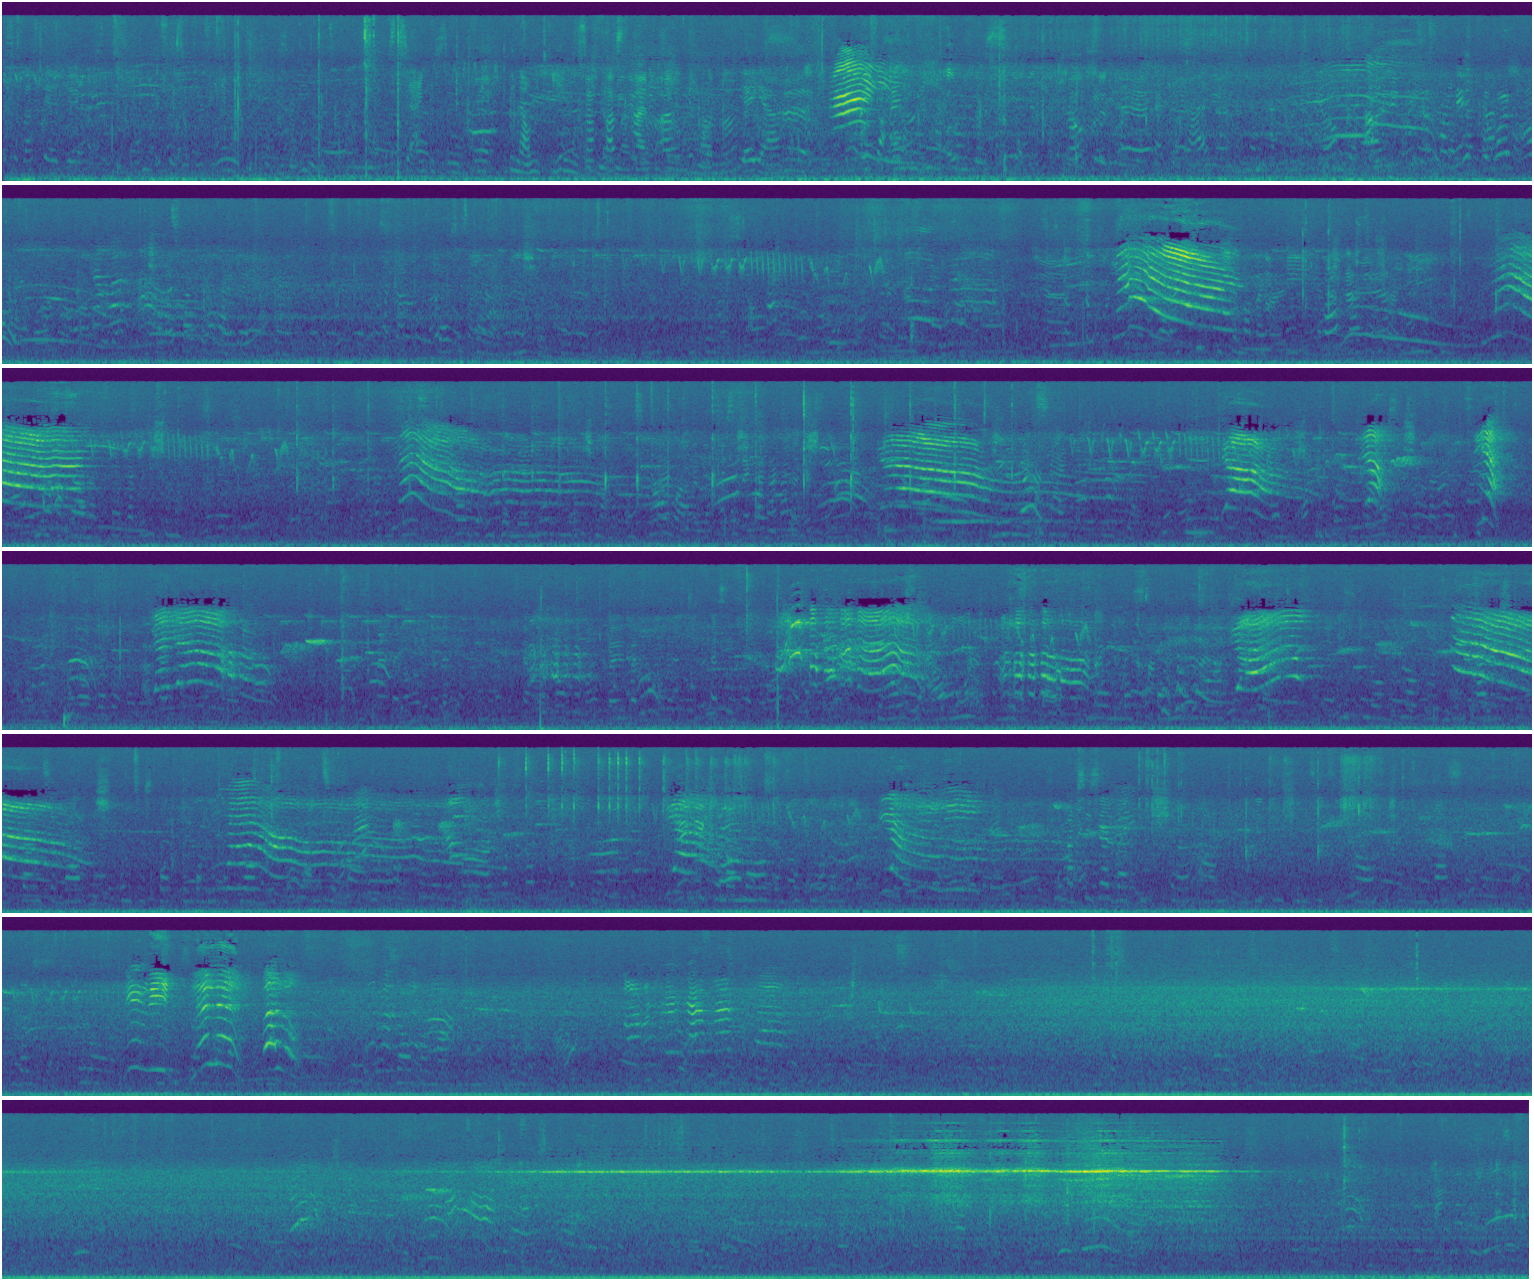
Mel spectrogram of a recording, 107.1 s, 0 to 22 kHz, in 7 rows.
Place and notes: stereofeldaufnahmen im mai 08 - morgens
project: klang raum garten/ sound in public spaces - in & outdoor nearfield recordings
